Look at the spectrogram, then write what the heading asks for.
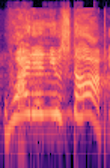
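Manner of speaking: high, drawn-out shout of a yelling cop; angry yell. Retold or imitated. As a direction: imitate an officer shouting at a driver. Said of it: "he starts yelling at me".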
